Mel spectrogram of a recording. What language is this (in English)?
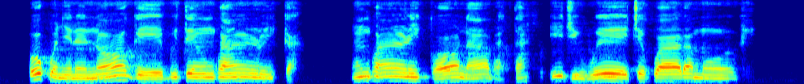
Igbo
